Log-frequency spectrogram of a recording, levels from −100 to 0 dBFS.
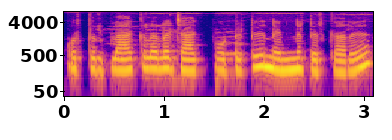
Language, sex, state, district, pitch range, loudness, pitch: Tamil, female, Tamil Nadu, Nilgiris, 195-220 Hz, -13 LUFS, 205 Hz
